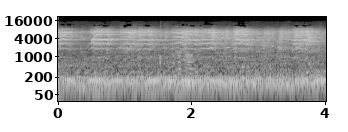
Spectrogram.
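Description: A macaque squealing in a run of short, high-pitched calls, about two a second.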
